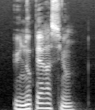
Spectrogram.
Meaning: 1. operation (method by which a device performs its function) 2. operation (medical operation)
- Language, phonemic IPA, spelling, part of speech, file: French, /ɔ.pe.ʁa.sjɔ̃/, opération, noun, Fr-opération.ogg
